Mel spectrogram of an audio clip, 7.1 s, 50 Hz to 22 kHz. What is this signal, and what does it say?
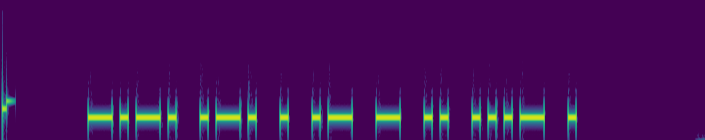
Morse code, heard as a keyed tone, about 16 wpm, 700 Hz. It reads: CREATIVE
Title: Sentences from Top 1000 Words - Review Part 5 - New Word Drill - 15wpm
